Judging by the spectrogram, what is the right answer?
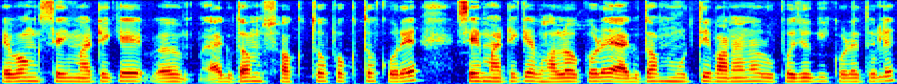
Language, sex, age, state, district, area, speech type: Bengali, male, 45-60, West Bengal, Bankura, urban, spontaneous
